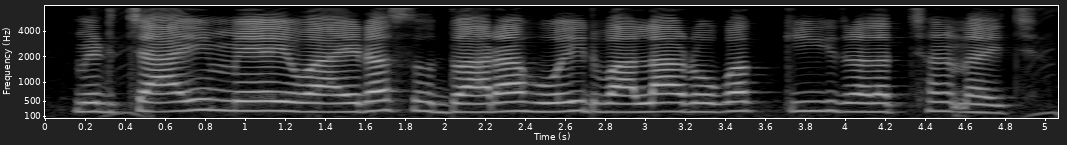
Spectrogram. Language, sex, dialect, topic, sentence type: Maithili, female, Southern/Standard, agriculture, question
